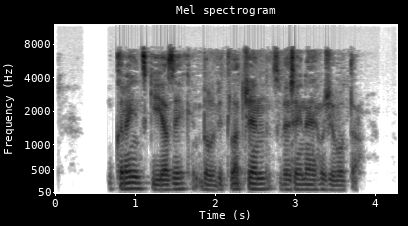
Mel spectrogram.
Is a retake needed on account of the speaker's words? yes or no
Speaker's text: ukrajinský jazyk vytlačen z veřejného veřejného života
yes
